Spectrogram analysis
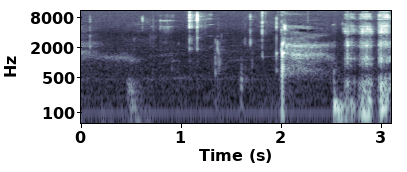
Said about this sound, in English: Let me take a sip.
